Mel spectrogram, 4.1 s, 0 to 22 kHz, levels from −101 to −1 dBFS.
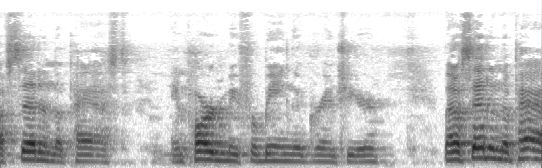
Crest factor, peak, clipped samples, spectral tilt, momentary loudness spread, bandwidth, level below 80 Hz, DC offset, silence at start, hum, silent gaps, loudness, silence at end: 18 dB; -10 dBFS; under 0.1%; -5.5 dB/octave; 14 LU; 16 kHz; -78 dBFS; under 0.1%; 0 s; none; none; -27 LUFS; 0 s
